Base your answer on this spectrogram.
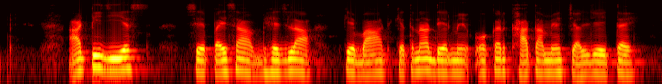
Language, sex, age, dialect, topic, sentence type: Magahi, male, 18-24, Central/Standard, banking, question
